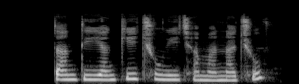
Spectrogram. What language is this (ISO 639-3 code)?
qxw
